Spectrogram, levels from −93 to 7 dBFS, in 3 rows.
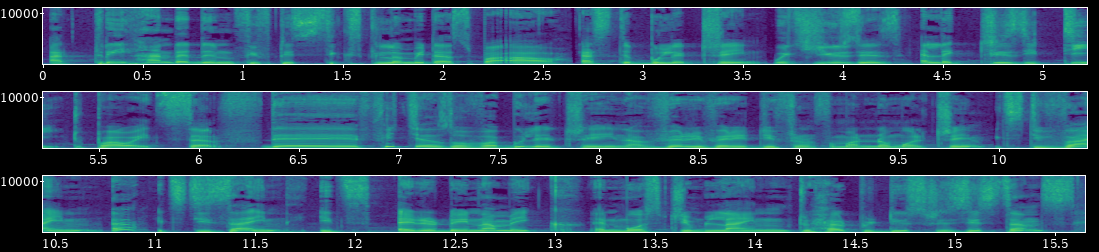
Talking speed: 165 wpm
